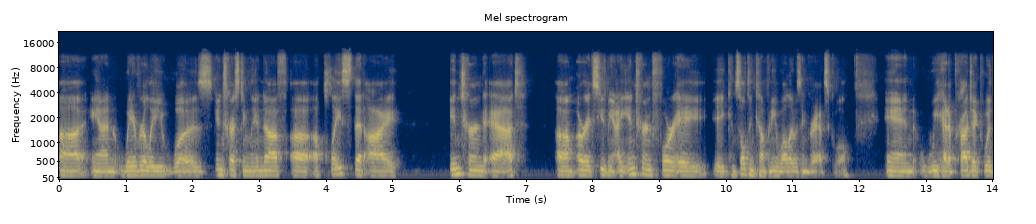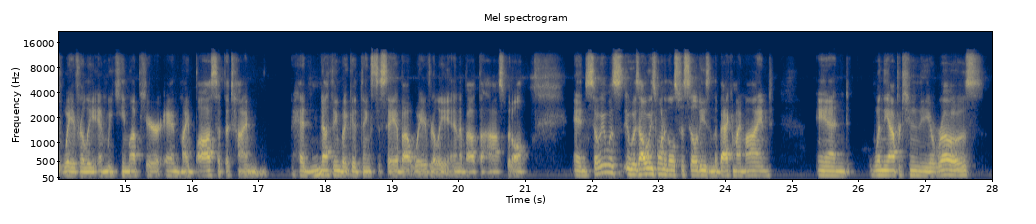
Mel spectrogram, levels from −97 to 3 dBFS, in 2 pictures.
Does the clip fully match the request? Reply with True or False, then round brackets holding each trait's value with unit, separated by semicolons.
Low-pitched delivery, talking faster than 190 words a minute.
False (120 Hz; 180 wpm)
